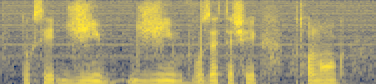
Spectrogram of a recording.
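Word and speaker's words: ج: dit que le le le GIM se prononce comme si c'est un G français donc ils disent GIM au lieu de Jim mais parfois c'est encore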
